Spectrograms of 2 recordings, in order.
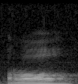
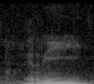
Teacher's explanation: dia ditebalkan dengan cara mengangkat pangkal lidah kita di dalam. Itu namanya sifat isti'la.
